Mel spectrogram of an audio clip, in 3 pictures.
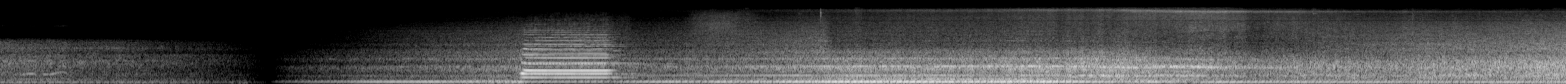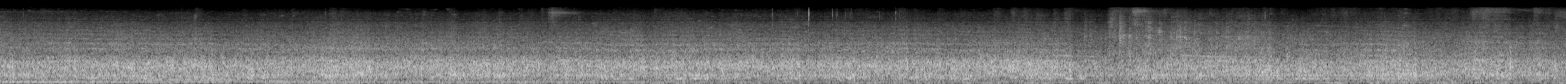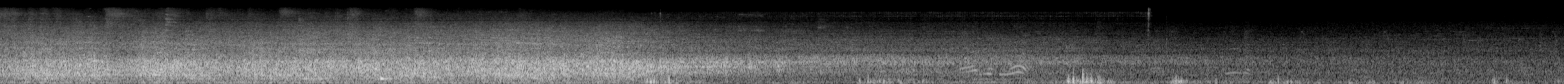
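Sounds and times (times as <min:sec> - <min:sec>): diesel locomotive engine drone: 0:00.0 - 0:46.9
locomotive horn blast: 0:05.1 - 0:11.0
train wheels clattering over rail joints: 0:21.2 - 0:31.4.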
